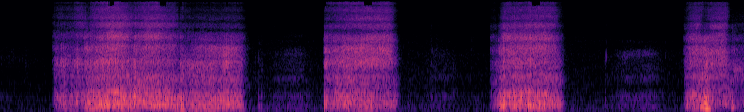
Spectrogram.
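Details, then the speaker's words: Person with a wet cold, runny itchy nose, sneezing all day: four long, harsh bursts of airflow separated by short quiet sniffling breaths; repeated sneezing. "I've been sneezing all day, and I don't know how many times I've sneezed now, but I don't think I'm done."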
